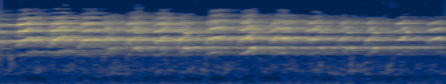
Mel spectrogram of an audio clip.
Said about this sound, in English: We were intrigued by the Washington Post story about studies showing that a particular sound from nature has special benefits: birdsong.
